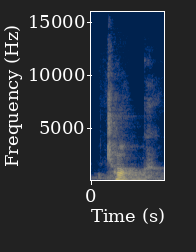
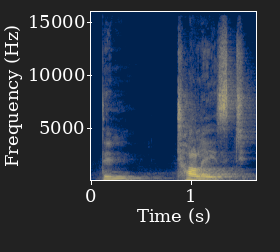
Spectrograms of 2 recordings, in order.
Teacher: কোন শব্দের শুরুতে টি থাকে তাহলে তার উচ্চারণ টি এর ক্ষেত্রে ট এর মতন না হয়ে ঠ এর মতো হবে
